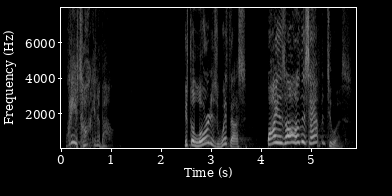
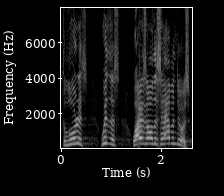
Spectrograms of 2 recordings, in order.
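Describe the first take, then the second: First: Much higher, louder disbelieving protest; incredulous Gideon. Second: High mocking sarcastic complaint, louder. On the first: Retold or imitated. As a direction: Gideon can't believe what he hears. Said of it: "And then he's like". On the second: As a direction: sneer at the angel's promise. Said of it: "I see Gideon being very sarcastic".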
